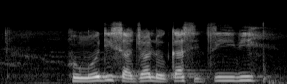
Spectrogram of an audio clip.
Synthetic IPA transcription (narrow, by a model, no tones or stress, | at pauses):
hʊŋodisad͡ʒwalʊkʼasɪt͡sʼiːbi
